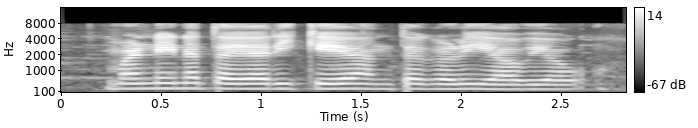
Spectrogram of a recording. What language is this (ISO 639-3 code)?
kan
